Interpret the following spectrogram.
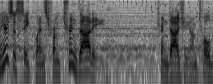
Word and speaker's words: Trindade: And here's a sequence from Trindade, Trindade, I'm told it's pronounced, 600 miles east of the coast of Brazil.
